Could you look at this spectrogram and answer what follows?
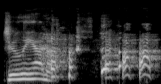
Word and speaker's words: Juliana: Juliana.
